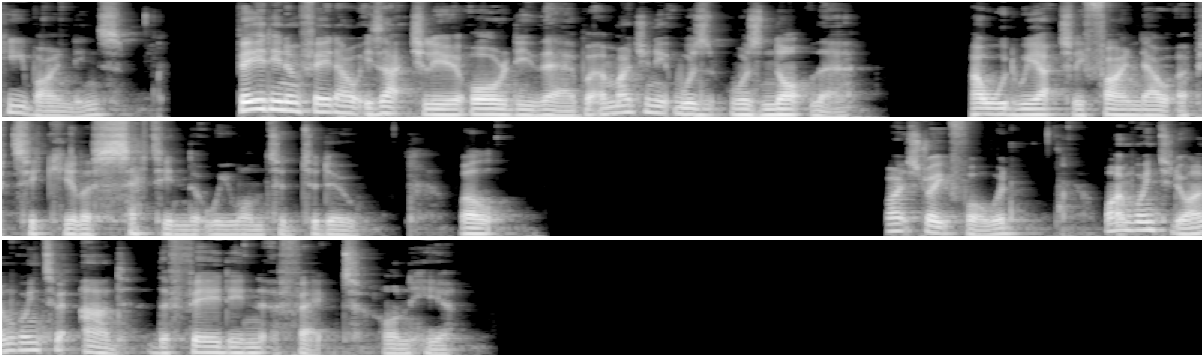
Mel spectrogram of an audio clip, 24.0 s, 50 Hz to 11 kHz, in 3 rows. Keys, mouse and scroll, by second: 0.3 click, 1.7 middle click, 1.7 scroll down 2, 2.7 middle click, 3.2-4.2 middle drag, 3.2-4.2 scroll down 2, 11.3 click, 12.4 click, 13.5 click, 15.0 click, 17.6 click, 20.6 click, 21.4 click.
